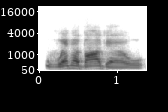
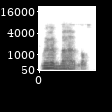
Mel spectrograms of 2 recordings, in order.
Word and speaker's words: Winnebago: Martina White Bear, a young Winnebago woman. I did not pronounce that right. Yeah, Winnebago.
